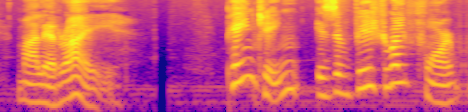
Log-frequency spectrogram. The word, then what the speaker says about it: Malerei: painting Die Malerei One more time, the stress is on the last syllable. Malerei Painting is a visual form of art.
